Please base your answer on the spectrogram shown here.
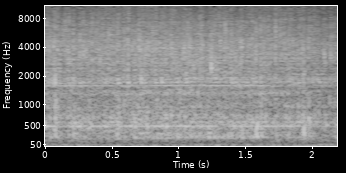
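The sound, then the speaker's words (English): Water is poured into a bucket, making a continuous, even rushing and splashing that holds at steady loudness throughout with no voices. “He was pouring water in a bucket.”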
